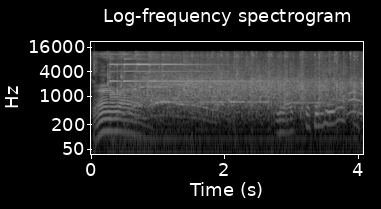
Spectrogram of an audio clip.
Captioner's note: cheering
